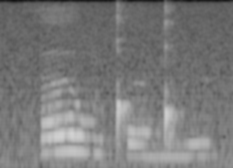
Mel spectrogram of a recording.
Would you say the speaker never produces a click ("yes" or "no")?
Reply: no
